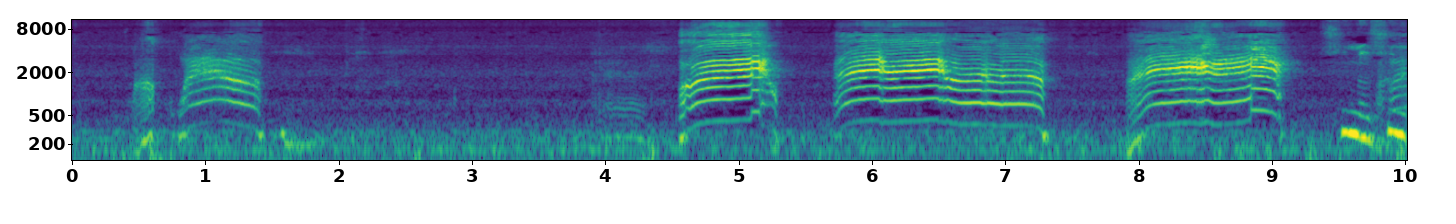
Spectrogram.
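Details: Injured cat found lying on a street, about to be treated, gives a series of loud drawn-out meows, some rising then falling, with a person speaking softly between cries and low background rumble.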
